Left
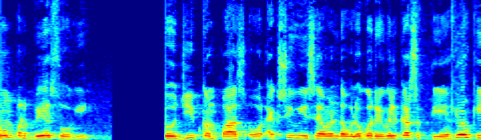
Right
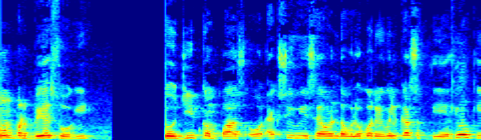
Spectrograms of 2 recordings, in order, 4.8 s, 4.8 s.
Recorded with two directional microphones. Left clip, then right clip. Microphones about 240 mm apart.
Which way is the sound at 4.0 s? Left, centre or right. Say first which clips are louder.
Left 1 dB; left.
